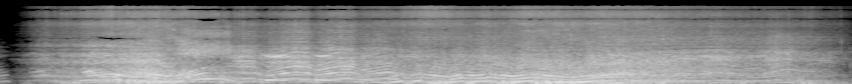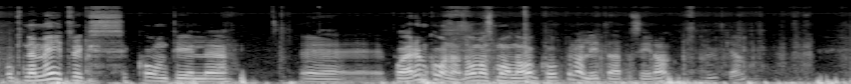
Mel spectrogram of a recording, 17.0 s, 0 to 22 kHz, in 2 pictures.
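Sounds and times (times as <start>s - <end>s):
snowmobile engine revving: 0.2s - 8.5s.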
